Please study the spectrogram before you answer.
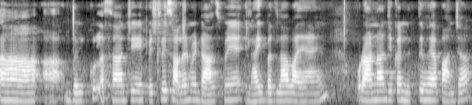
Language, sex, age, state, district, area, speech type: Sindhi, female, 30-45, Uttar Pradesh, Lucknow, urban, spontaneous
